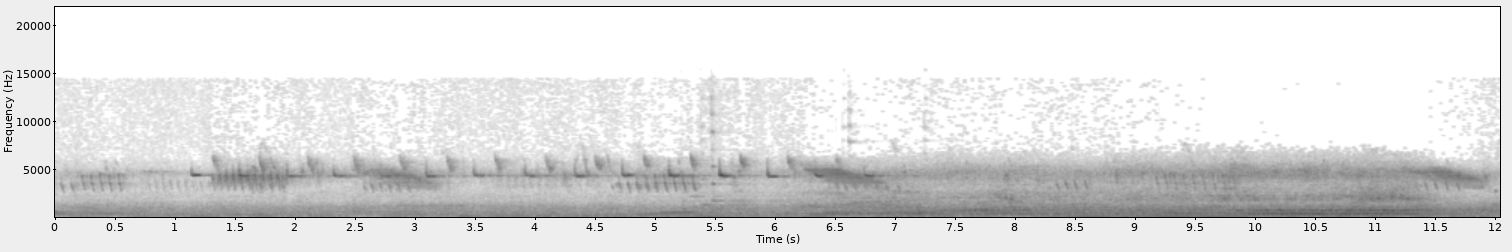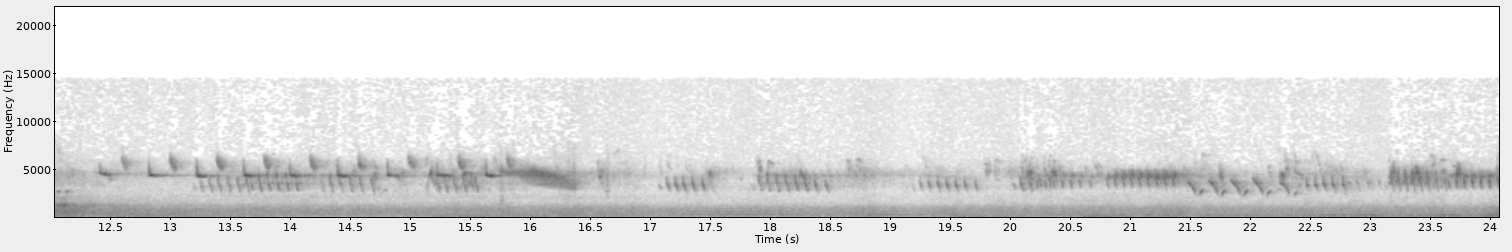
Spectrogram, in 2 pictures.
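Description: Small songbirds chirping, with quick repeated series of short high notes. About halfway through, a rushing noise swells for several seconds, louder than the birds, and then cuts off suddenly.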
